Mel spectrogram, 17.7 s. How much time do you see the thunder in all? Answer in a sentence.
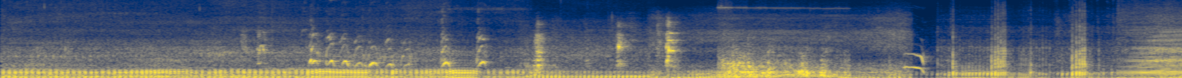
The thunder can be heard for 2 seconds in total.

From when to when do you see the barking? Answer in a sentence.
The barking can be heard from 3.6 to 10.2 s.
